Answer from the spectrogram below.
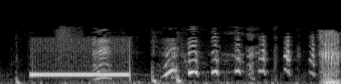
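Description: A single steady telephone ring tone sounds for about a second as a call goes unanswered, followed by a person talking and chuckling, ending with a short burst of noise.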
